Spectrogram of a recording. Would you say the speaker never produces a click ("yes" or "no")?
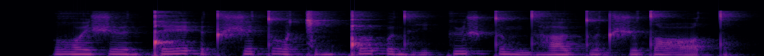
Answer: no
